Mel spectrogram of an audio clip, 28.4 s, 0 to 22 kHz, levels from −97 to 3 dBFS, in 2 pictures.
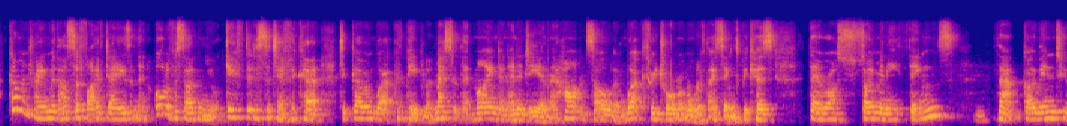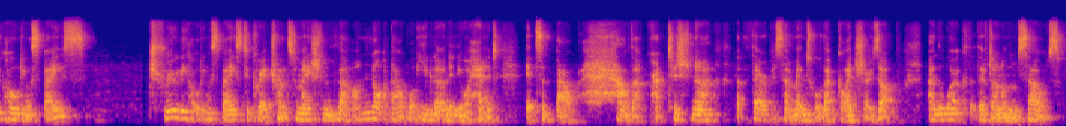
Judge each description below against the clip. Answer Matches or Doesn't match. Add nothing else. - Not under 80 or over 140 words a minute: Doesn't match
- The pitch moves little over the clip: Doesn't match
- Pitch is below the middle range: Doesn't match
